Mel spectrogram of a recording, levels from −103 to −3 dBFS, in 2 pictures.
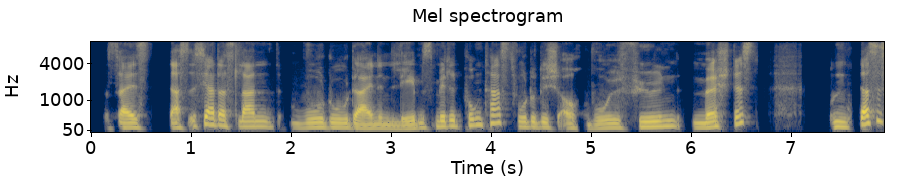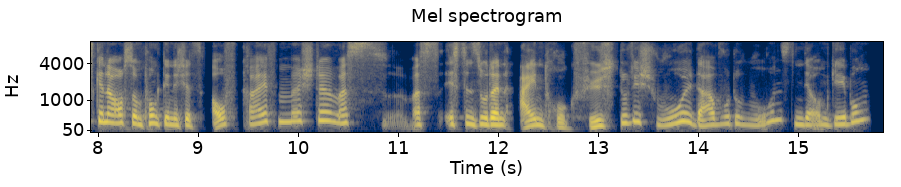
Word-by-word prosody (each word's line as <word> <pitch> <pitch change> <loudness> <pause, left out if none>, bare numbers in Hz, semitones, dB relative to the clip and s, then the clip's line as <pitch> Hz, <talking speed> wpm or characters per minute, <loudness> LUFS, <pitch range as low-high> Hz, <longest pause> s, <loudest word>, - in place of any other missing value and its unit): Das 85 - -15
heißt, 105 -1 +2 0.2
das 105 -3 0
ist 135 - -6
ja 170 -3 +5
das 145 -7 -1
Land, 125 -2 0
wo 105 +3 -2
du 105 0 -1
deinen 90 -1 +2
Lebensmittelpunkt 130 - -3
hast, 215 - -2
wo 120 -1 -2
du 120 - -2
dich 110 -2 -4
auch 95 -1 -3
wohlfühlen 120 +9 -2
möchtest 125 - 0 0.7
und 120 -1 -1
das 190 +9 +7
ist 250 -1 -2
genau 235 -3 +6
auch 220 - +4
so 200 - +4
'n 175 - +1
Punkt, 210 +1 +2
den 175 -2 +4
ich 160 - -2
jetzt 155 - -1
aufgreifen 225 +8 0
möchte. 260 0 +1
Was 225 - -3 0.2
was 170 0 -3
ist 180 +1 -3
denn 185 - +2
so 180 +1 +4
dein 170 -2 +8
Eindruck? 130 - +1
Fühlst 140 - 0
du 215 - +2
dich 240 -7 -2
wohl 205 +10 +1
da, 165 +3 +1
wo 195 - -3
du 175 -5 -6
wohnst, 270 - -5
in 175 - -1
der 170 - 0
Umgebung? 185 - -1
160 Hz, 185 wpm, -23 LUFS, -, 0.7 s, dein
